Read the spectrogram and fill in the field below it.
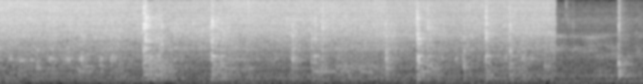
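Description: Soft eggplant pieces cook in a spice masala as a spoon stirs them through the pan, with a gentle sizzle under a series of sharp scraping strokes at an irregular pace.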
